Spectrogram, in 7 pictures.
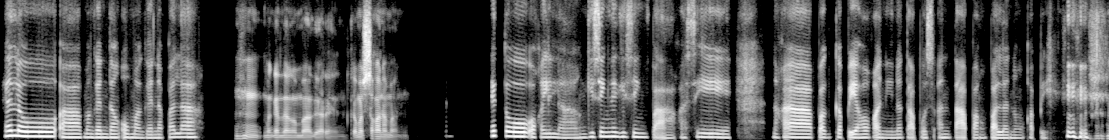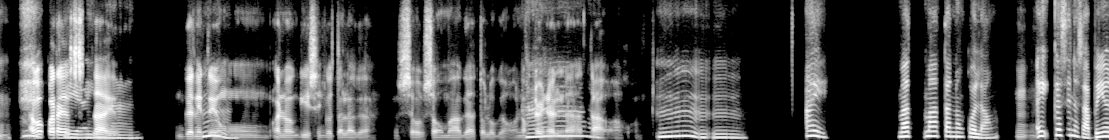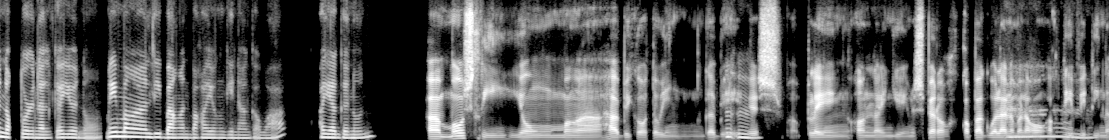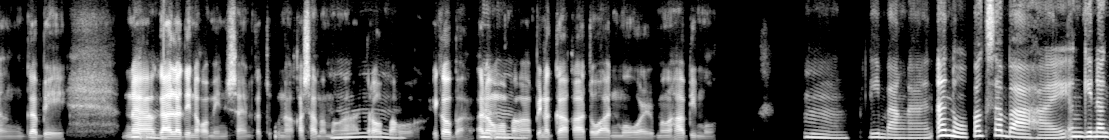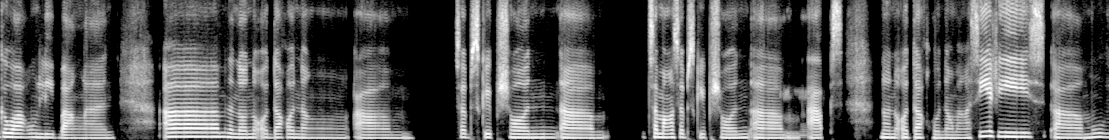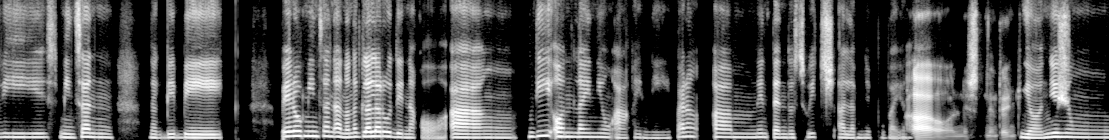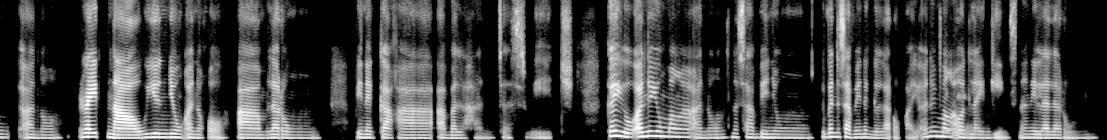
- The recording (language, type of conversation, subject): Filipino, unstructured, Bakit mo gusto ang ginagawa mong libangan?
- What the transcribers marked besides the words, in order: laughing while speaking: "Mm"; chuckle; in English: "Nocturnal"; drawn out: "Ah!"; tapping; in English: "nocturnal"; in English: "is playing online games"; drawn out: "Ah"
